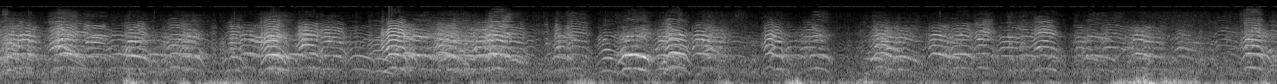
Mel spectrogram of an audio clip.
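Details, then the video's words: A dense chorus of gulls at their natural habitat on an uninhabited West Sea island, recorded on site: continuous overlapping nasal, arched yelping calls from many birds, with faint low surf beneath. "파도소리와 갈매기소리"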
